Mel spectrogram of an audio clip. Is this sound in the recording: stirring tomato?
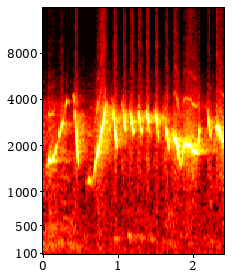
no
